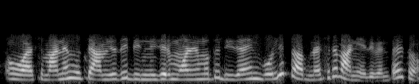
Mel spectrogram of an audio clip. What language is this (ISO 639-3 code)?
ben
